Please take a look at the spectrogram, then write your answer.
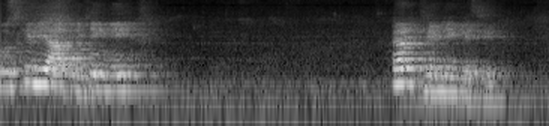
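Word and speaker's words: terephthalic: उसके लिए आप लिखेंगे टरथैलिक एसिड। ये अगर पास में थैले जैसी स्ट्रक्चर है तो थैलिक एसिड है, नहीं तो टरथैलिक एसिड है। इसमें P साइलेंट रहेगा स्टूडेंट।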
